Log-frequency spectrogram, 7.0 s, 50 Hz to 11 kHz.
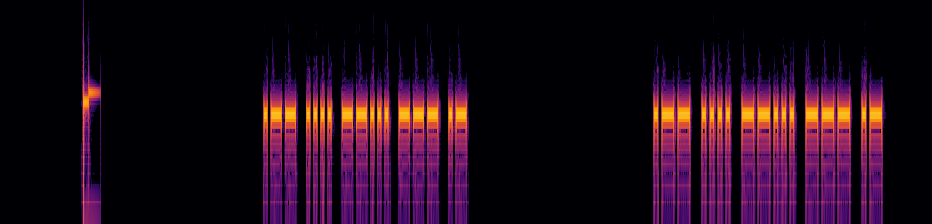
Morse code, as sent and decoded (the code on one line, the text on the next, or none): .-- .... --... --- .- / .-- .... --... --- .-
WH7OA WH7OA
